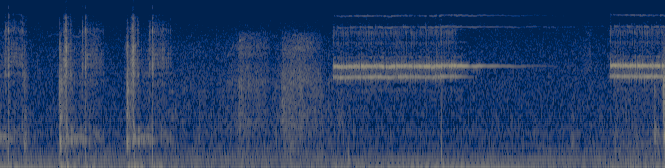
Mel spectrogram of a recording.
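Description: A sock phone, called from a shoe phone, rings with a steady, high-pitched electronic trill for about three seconds, pauses briefly, then rings again. A few sharp clicks and knocks come before the ringing.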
